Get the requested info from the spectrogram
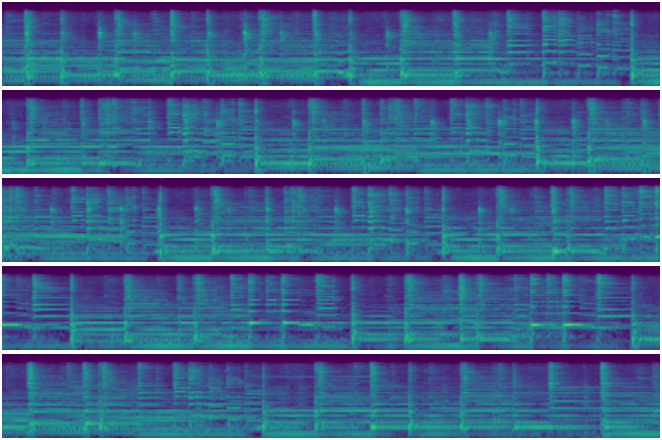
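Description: Solo nylon-string flamenco guitar playing a melodic rumba: plucked melody notes over strummed chords, with sharp percussive strokes keeping a steady rumba rhythm.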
